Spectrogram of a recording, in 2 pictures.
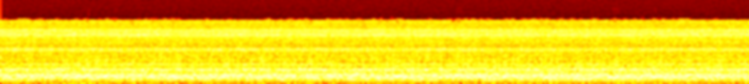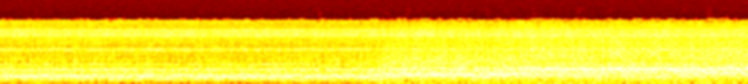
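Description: Steady test noise from a loudspeaker driving a pipe duct to stand in for fan noise, passing through an expansion-chamber silencer lined with open-cell foam. About eleven seconds in it grows somewhat louder and brighter as the chamber's lid is opened.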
